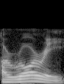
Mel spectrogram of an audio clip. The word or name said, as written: aurorae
